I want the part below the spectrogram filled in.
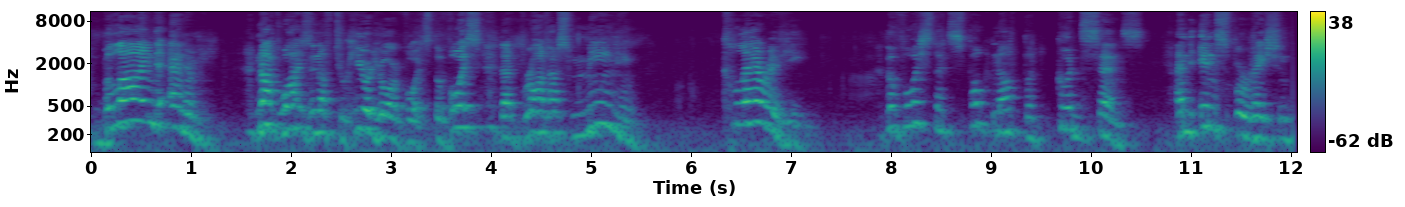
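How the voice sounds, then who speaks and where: A man's voice: high-pitched, a bit bright, exaggerated voice. A man playing a loyal, embittered robot soldier in a staged tragedy, declaiming in formal, archaic rhetoric. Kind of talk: staged reading of mock Greek tragedy. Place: indoor performance space, recorded from afar. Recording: echoey stage room, distant mic, faint noise.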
